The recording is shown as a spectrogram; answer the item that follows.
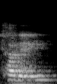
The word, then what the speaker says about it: cutting: um this word here instead of C cing okay use an H sound cutting cutting and preparing cutting and preparing uhuh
